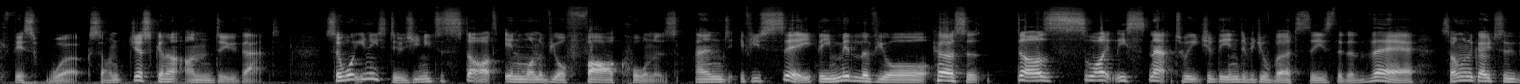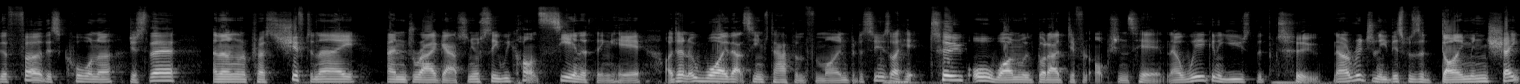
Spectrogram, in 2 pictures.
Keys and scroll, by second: 1.7 ctrl+z, 18.2 shift+a.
